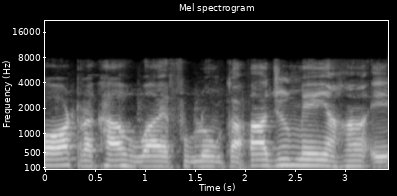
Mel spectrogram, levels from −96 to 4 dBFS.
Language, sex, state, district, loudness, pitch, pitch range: Hindi, male, Bihar, Kaimur, -16 LUFS, 145 Hz, 135-155 Hz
